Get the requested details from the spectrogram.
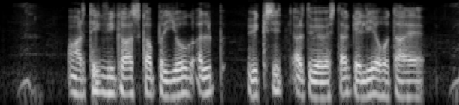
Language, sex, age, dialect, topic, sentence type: Hindi, male, 18-24, Hindustani Malvi Khadi Boli, banking, statement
